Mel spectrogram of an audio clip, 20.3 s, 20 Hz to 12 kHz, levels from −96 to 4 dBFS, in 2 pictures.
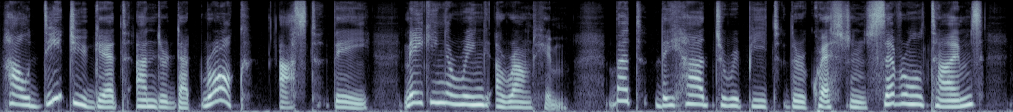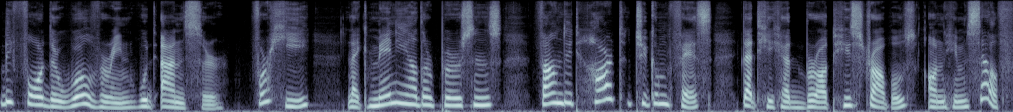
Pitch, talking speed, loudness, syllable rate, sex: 220 Hz, 140 wpm, -18 LUFS, 3.9 syllables/s, female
